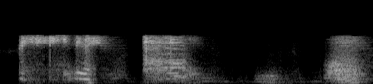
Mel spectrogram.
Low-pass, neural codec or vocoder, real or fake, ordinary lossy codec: 7.2 kHz; codec, 44.1 kHz, 0.9 kbps, DAC; fake; AAC, 16 kbps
